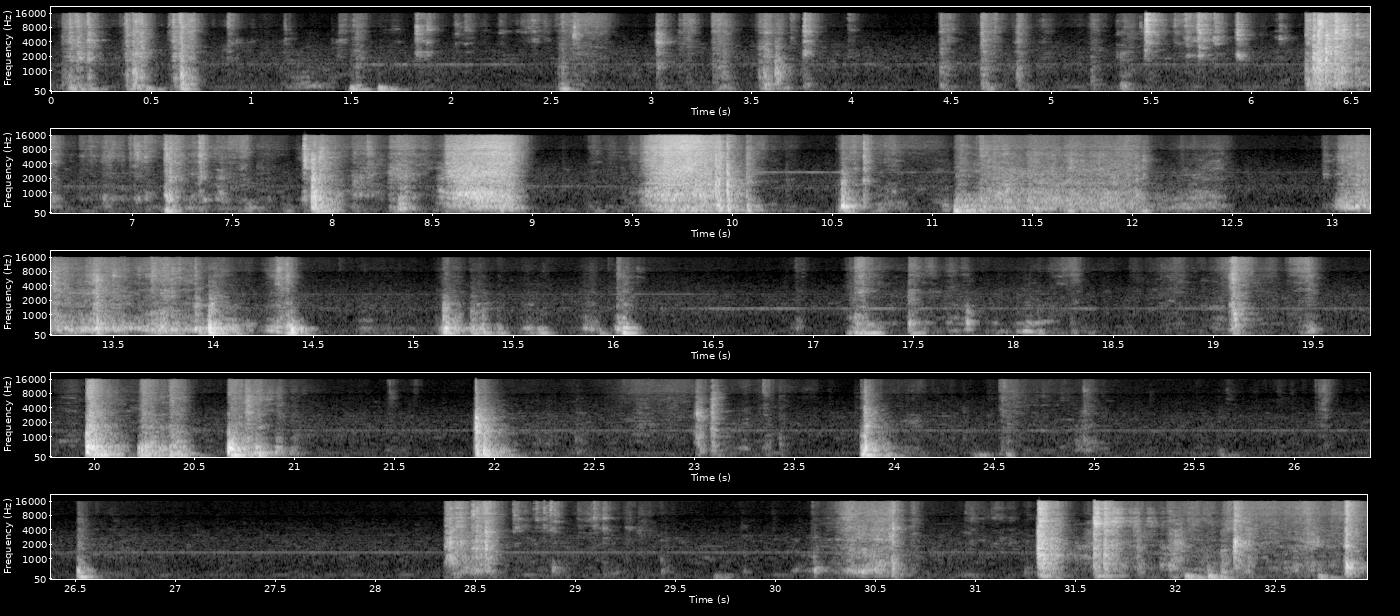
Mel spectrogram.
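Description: Handling of a taped cardboard case: bursts of rustling, scraping and tearing as it is opened in the first half, then a few sharp knocks as the shrink-wrapped boxes inside are handled and set down.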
